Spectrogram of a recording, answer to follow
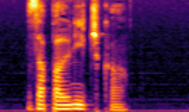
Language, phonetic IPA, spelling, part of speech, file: Polish, [ˌzapalʲˈɲit͡ʃka], zapalniczka, noun, Pl-zapalniczka.ogg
